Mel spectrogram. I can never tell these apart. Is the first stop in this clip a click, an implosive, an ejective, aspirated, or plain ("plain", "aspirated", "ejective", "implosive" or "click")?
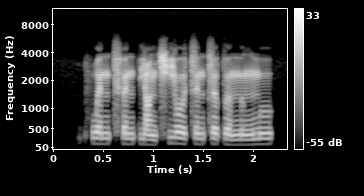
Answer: aspirated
